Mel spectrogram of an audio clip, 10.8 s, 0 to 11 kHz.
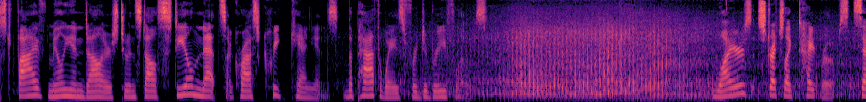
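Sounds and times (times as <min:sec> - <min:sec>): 
speech: 0:00.0 - 0:06.4, 0:09.0 - 0:10.8
helicopter rotor thumping while lowering a steel ring-mesh net over a creek canyon: 0:04.3 - 0:10.8.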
